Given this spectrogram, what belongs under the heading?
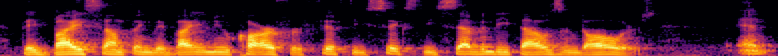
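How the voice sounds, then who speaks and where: This man has a plain, everyday voice at a medium pitch. He keeps a moderate pace. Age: 50s. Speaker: financial advisor. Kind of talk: casual talking-head advice monologue. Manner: conversational, with filler words and repetitions.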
